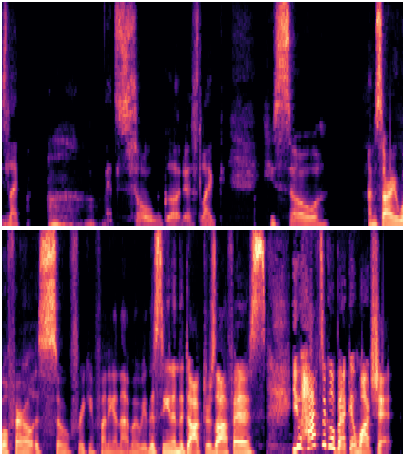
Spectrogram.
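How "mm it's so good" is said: soft, whispered, mock savoring, very delighted. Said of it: "Jerry always loves to mimic that".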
